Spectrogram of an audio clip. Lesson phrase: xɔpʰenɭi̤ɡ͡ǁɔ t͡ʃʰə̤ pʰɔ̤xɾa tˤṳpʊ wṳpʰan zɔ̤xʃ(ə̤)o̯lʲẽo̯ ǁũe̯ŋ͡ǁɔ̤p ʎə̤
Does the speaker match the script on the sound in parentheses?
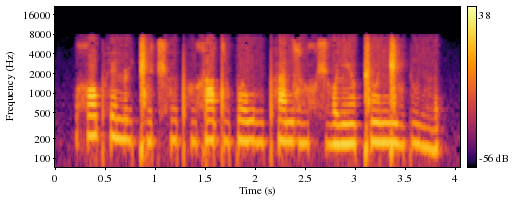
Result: no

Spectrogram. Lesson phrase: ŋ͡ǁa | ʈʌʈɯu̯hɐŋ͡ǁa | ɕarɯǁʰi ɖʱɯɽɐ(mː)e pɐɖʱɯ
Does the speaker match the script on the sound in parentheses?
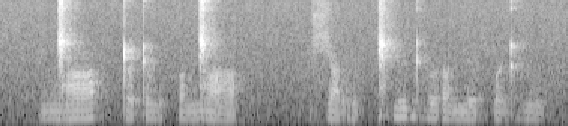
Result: no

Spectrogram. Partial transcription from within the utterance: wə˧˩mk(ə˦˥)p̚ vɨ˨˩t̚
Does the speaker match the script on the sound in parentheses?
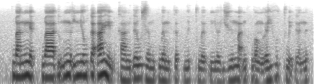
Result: no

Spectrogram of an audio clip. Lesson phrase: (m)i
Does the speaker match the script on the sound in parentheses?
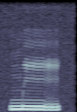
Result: yes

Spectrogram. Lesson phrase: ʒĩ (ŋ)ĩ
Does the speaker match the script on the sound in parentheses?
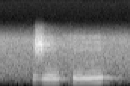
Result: no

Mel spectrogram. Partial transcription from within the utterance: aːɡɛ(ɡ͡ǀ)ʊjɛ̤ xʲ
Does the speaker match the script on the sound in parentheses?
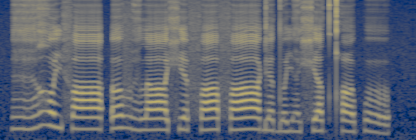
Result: no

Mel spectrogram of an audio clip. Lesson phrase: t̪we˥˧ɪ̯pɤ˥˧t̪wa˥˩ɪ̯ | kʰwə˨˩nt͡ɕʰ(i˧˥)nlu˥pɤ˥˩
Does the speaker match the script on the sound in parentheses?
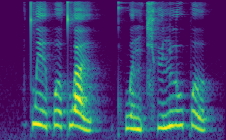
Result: no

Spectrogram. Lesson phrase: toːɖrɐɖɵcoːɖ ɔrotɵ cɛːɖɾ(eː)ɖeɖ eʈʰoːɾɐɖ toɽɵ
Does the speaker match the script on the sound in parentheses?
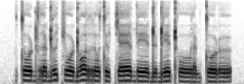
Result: yes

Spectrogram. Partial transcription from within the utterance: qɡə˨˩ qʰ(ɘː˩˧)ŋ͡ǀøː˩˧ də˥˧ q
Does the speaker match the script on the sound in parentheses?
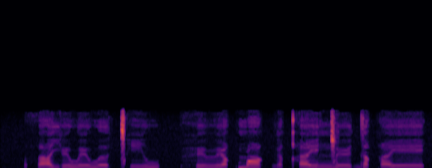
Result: no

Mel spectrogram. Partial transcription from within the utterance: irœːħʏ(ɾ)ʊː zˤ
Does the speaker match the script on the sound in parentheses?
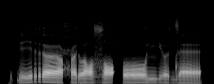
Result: yes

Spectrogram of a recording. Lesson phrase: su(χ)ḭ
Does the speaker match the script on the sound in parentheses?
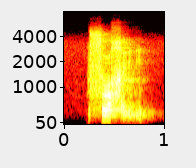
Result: yes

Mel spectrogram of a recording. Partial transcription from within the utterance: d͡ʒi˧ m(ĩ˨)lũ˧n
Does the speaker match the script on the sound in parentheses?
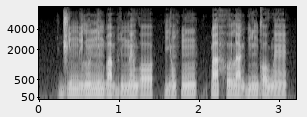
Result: no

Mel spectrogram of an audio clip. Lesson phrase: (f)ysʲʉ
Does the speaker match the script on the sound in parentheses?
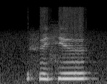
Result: yes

